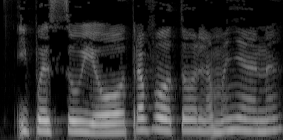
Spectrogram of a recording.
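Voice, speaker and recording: A woman speaks very slowly with a northern Mexican accent. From Mexicali, Baja California, northern Mexico. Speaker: podcaster. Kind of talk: casual monologue. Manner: casual, with many fillers.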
